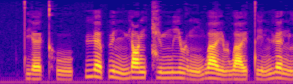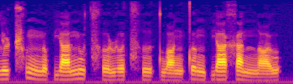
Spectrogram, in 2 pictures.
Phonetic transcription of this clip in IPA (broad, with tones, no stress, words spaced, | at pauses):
t̪jɛ˨˦kʰu˨˩ | ɥɛ˥˨py˥˨nmjɑ˦ŋ t͡ɕy˦ mi˦ɻʊ˨˩ŋmwa˥˨ɪ̯ ɻwa˨˦ɪ̯t̪i˨˩ n̪ɥɛ˥˨nly˨˦ʈ͡ʂʰʊ˥˨ŋn̪ɤ˩ pjä˨˦n̪u˥˨t͡sʰɤ˨˩ ɻɤ˨˦t͡sʰɹ̩˨˦ t̪wɑ˨˩ŋ t̪ɤ˥˨ŋpjä˦xa˥˨nn̪ɑ˨˦ʊ̯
